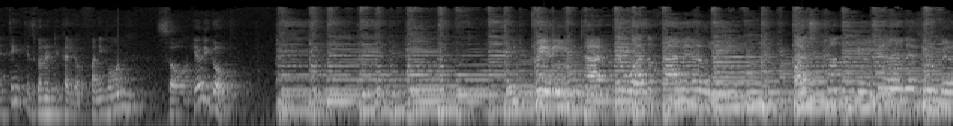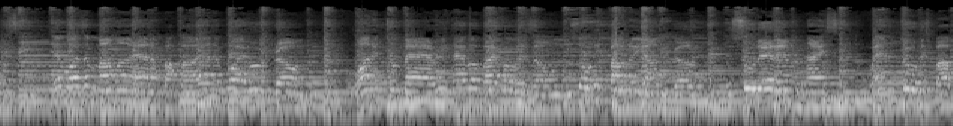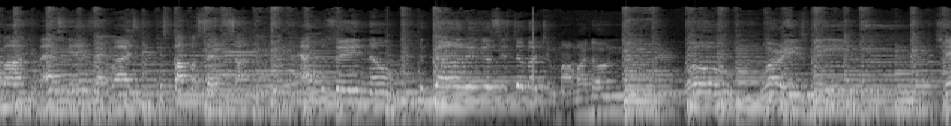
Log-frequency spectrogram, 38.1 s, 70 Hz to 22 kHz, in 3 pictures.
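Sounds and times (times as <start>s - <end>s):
acoustic guitar strumming: 3.2s - 38.0s
man singing: 6.6s - 38.0s.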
